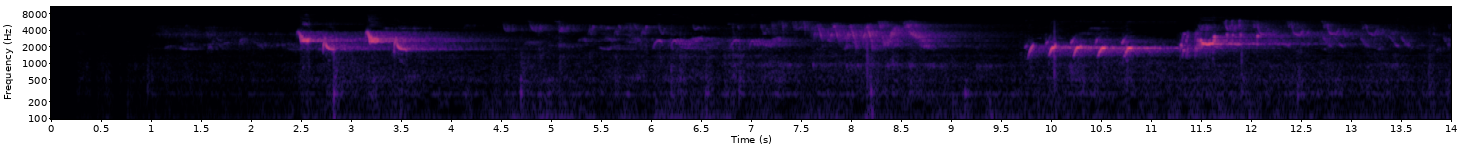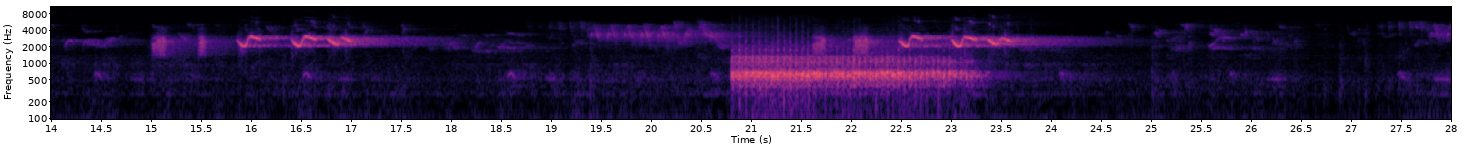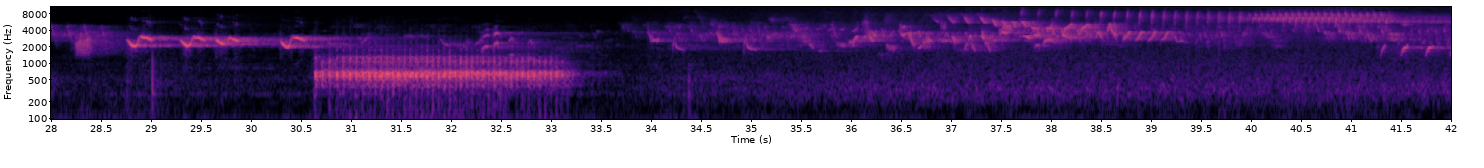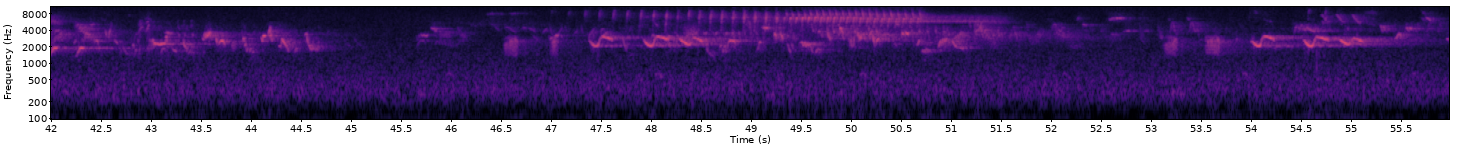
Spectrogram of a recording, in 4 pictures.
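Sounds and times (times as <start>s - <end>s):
songbirds chirping and trilling: 0.8s - 55.9s.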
